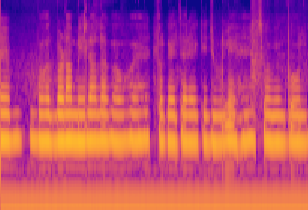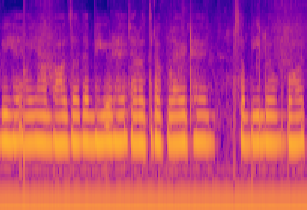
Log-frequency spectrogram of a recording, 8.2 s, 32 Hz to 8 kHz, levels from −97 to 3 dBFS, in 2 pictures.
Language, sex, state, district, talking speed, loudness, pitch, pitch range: Hindi, female, Bihar, Lakhisarai, 235 wpm, -24 LUFS, 195 Hz, 195-200 Hz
